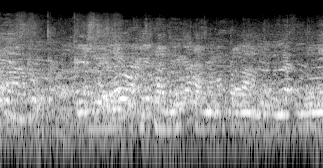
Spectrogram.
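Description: Several people talking at once, overlapping chatter with no single voice standing out.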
